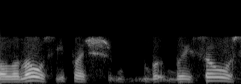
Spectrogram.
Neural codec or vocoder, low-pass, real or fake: none; 3.6 kHz; real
